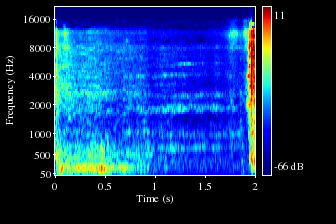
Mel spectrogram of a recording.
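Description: A wooden drawer of a Henredon breakfront sliding open: a click, then a short rubbing slide that fades out within about a second.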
